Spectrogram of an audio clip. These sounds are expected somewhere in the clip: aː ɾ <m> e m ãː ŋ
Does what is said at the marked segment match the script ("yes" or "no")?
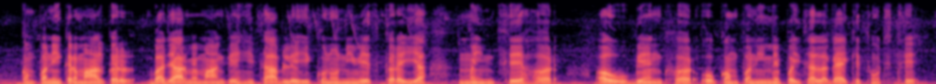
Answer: yes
